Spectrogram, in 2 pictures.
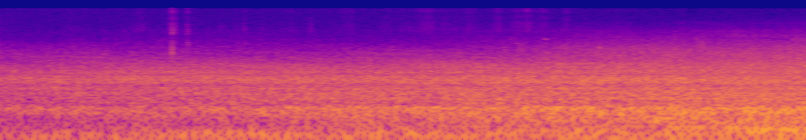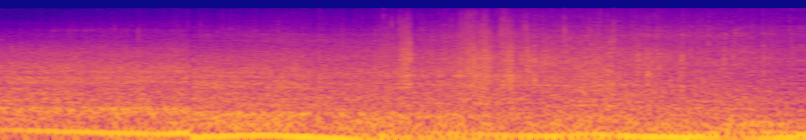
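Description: A car engine hums as a car approaches, growing louder.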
